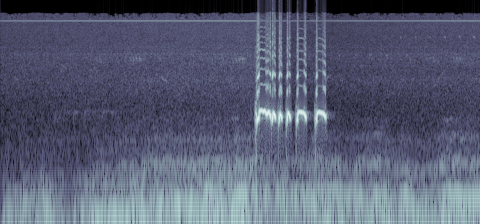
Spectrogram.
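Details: One quick run of about six clipped coos from a local zebra dove, a female calling a male, over a constant low hum.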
